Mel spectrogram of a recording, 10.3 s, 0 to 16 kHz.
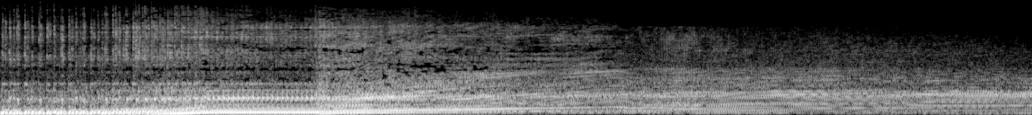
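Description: Fox-body Mustang's 351 Windsor V8 with a Trick Flow stage 3 cam and Flowmaster exhaust, held at steady revs on the line and then launching hard. The pitch climbs, drops at a gear change about three seconds in, climbs again, and the sound fades as the car pulls away down the strip.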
